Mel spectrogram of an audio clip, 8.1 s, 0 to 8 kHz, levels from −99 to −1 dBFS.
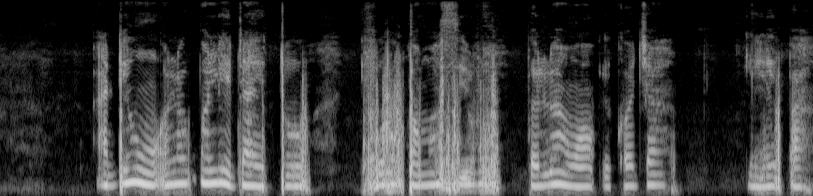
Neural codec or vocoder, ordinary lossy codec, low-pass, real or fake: codec, 16 kHz, 16 kbps, FreqCodec, larger model; none; none; fake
